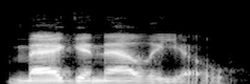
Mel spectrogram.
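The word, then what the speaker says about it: Manganiello: Chuck Yeah, Joe Maganelio. Yeah, that's how you pronounce it.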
